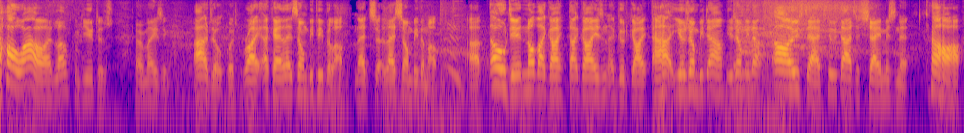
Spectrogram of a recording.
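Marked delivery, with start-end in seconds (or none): none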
